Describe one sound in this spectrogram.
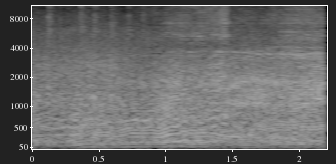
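A motorcycle engine revs up close and passes by.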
